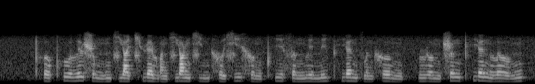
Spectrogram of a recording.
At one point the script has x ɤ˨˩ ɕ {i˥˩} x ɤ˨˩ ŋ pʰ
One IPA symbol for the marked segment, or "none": i˥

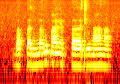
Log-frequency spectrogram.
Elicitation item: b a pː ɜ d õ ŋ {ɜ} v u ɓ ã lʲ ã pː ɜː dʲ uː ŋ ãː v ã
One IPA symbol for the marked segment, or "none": ɜ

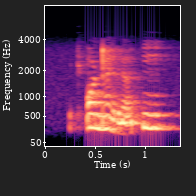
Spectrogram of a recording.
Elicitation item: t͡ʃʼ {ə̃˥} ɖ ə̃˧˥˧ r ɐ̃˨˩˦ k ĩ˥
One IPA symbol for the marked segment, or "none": ɔ̃˥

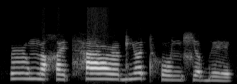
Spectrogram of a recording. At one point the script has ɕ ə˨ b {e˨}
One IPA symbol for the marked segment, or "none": e˨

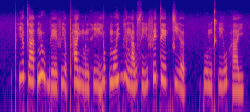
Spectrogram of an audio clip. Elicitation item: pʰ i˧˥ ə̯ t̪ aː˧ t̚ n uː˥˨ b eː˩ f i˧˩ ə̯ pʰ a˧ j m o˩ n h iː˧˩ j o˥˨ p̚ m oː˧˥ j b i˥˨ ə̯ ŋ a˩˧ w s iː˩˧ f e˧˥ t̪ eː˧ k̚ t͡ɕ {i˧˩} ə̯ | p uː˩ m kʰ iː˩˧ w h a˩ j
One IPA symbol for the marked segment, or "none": i˧˩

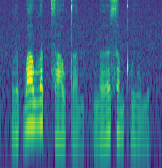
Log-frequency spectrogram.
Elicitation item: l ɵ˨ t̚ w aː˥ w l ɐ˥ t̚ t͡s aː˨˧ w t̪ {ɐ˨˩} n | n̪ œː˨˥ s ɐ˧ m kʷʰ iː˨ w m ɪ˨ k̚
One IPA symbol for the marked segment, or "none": ɐ˨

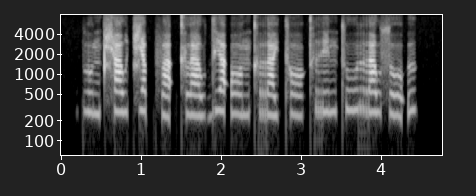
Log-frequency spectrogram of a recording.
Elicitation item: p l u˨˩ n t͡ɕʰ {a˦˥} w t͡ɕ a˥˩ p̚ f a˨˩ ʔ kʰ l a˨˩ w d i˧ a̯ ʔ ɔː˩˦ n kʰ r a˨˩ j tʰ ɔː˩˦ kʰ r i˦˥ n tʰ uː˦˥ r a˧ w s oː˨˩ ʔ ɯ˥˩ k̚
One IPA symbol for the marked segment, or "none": a˧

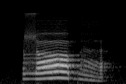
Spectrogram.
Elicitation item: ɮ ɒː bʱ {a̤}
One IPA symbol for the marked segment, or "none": a̤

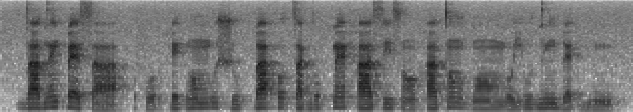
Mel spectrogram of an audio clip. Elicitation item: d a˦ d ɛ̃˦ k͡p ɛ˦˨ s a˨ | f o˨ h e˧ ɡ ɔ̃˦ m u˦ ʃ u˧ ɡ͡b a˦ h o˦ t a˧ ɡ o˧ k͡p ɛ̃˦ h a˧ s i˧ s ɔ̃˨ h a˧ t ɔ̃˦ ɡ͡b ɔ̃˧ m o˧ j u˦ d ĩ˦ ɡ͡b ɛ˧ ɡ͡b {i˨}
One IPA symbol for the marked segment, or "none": ĩ˨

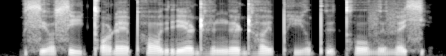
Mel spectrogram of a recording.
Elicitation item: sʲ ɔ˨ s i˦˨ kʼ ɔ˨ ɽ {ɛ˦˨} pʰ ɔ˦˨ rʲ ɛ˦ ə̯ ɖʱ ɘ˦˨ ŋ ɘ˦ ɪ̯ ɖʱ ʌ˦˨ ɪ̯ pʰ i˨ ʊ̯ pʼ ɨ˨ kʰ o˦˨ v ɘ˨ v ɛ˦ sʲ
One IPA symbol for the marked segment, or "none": ɛ˦˨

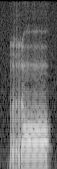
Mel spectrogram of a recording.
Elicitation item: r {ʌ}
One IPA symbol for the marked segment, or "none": ɔ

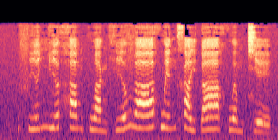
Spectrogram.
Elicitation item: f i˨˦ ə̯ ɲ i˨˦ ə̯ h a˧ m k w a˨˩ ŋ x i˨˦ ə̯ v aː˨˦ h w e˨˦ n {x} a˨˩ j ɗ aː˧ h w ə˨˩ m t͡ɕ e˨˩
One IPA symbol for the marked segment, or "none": x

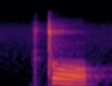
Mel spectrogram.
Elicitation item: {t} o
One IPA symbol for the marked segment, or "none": t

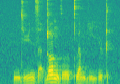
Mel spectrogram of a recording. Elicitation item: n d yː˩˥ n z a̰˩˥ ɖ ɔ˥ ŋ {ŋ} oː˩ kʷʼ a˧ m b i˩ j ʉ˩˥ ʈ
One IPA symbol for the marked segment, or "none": ɡ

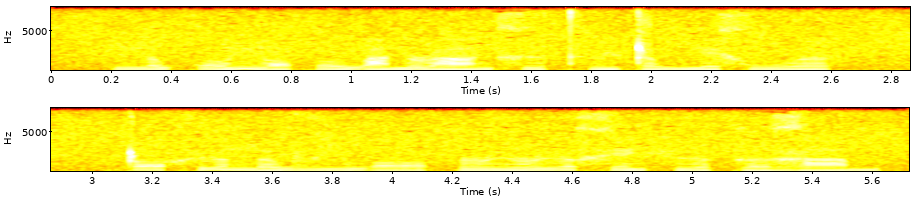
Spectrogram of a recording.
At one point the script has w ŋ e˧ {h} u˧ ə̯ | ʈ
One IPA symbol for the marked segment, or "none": x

